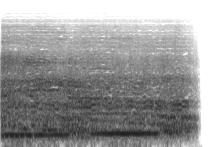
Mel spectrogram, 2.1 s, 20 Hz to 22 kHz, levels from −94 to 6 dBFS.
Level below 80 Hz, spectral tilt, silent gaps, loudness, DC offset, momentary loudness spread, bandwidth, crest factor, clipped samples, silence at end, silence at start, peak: -48 dBFS; -4 dB/octave; none; -12 LUFS; under 0.1%; 3 LU; 11.5 kHz; 12 dB; under 0.1%; 0.15 s; 0 s; 0 dBFS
